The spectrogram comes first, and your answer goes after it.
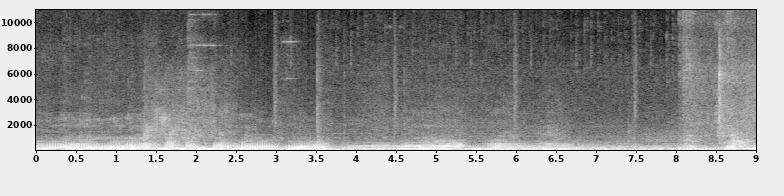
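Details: Yamaha 125ZR two-stroke, 125 carburetor, standard exhaust, mileage 29,000: crisp ring-ding note picking up cleanly on each blip and settling back smoothly; normal healthy running, sounds good.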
